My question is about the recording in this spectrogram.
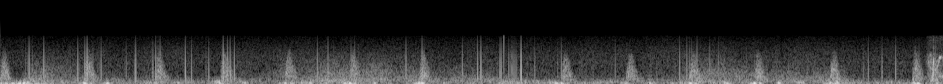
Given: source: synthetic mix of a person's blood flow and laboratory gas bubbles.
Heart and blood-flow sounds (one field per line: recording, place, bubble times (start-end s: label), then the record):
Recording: Doppler ultrasound of blood flow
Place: subclavian vein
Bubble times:
9.26-9.44 s: bubbles
From the record:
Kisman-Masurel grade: 123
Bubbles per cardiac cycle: 1 to 2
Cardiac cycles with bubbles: 10 to 50%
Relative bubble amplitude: loud (0.450 to 0.775)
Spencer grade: 2 (many but less than half of the cardiac periods contain bubble signals, singularly or in groups)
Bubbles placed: anywhere in the cardiac cycle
